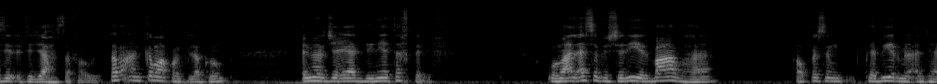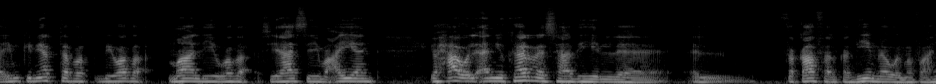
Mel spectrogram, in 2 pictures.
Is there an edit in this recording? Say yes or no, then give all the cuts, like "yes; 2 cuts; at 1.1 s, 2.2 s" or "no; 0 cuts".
no; 0 cuts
